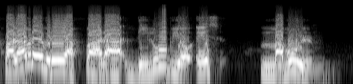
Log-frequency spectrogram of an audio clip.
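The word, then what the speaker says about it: מבול: La palabra hebrea para diluvio es mabul. Mabul, así se pronuncia, mabul.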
